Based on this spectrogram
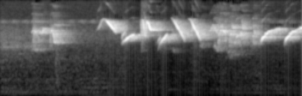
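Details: High, fast song from a blacksang, the cross between a blackthroat and a sanger: after a brief opening chirp comes a dense chain of sharp down-slurred whistles and trills.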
